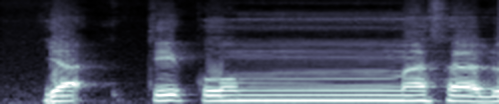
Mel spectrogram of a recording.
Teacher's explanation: یأتیکم حمزہ ساکن کو تھوڑا جھٹکے کے ساتھ پڑھیں گے، اور میم ساکن کے بعد دوسرا میم آیا ہے، ادغام شفوی ہوگا، گنہ کے ساتھ پڑھیں گے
